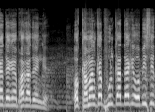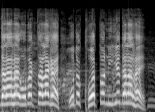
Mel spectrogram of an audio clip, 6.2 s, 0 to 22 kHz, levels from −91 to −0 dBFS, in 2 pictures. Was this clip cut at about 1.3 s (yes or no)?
yes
